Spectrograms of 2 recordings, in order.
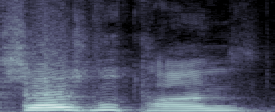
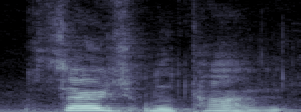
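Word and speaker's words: Serge Lutens: Serge Lutin, another. Serge Lutin. There's no S. The S is silent.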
